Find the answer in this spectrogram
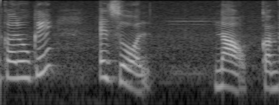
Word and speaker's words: Aizawl: आप क्या प्रोनाउंसिएशन करोगे? एजोल।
